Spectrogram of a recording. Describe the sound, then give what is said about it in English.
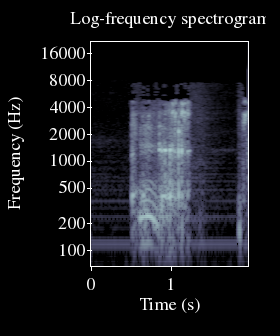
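A loud, drawn-out burp rumbles for about three-quarters of a second, followed by a short pause and the start of a second belch, with a low steady hum in the background. “Oh, someone burped.”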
